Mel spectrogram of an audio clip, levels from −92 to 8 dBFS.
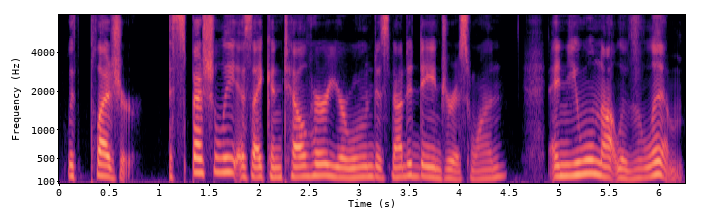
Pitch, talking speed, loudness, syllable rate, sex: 180 Hz, 210 wpm, -18 LUFS, 5.6 syllables/s, female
